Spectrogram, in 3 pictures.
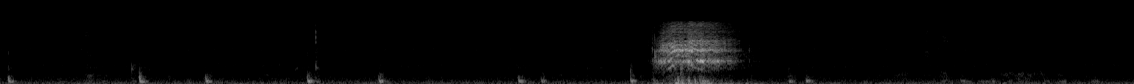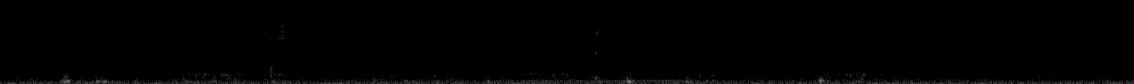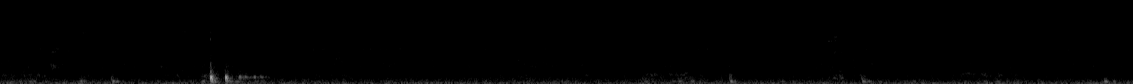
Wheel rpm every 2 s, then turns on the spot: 0, 0, 0, 20, 0, 0, 0, 0, 0, 0, 0, 0, 0, 0, 0, 0, 0.
none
